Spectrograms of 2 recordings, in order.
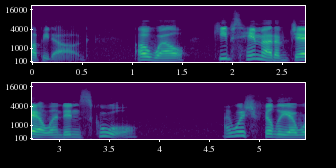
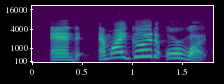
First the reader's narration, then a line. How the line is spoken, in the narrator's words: screaming for Zell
